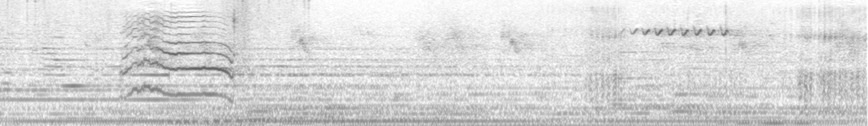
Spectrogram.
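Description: A cat in the Assassin's Creed Mirage video game gives one clear, close meow over steady ambient game sound, followed by a softer faint call.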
